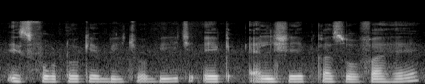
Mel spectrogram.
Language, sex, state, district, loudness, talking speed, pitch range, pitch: Hindi, male, Gujarat, Valsad, -18 LUFS, 155 wpm, 125-135 Hz, 130 Hz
